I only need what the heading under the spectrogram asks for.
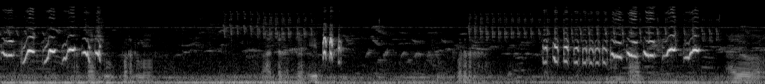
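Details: Oriental magpie-robin (kacer) singing a roll-style song mimicking cililin and serindit: clusters of rapid slurred whistled notes near the start and end, a sharp burst mid-clip, separated by quieter gaps with low background hum.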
